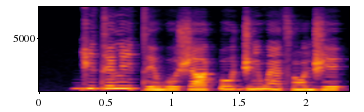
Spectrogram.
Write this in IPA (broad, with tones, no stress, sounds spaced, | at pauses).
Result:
ɡ i˦ d e˦ l i˦˨ t e˨ w o˨˦ ʃ a˧ k͡p o˦ d͡ʒ ĩ˦ w ɛ̃˦˨ s ɔ̃˨˦ d͡ʒ e˦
